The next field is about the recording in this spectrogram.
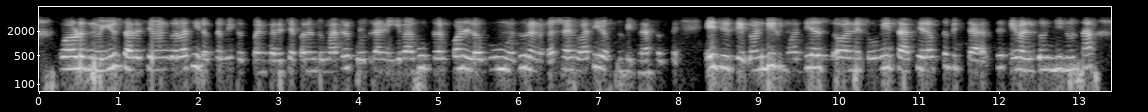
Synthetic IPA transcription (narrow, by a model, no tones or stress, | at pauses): ʋəɾɽnojusat̪ʰeseʋankəɾʋat̪ʰiɾək̚t̪əpit̪ut̪̚pənkəɾet͡ʃʰepəɾənt̪umat̪ɾəkod̪ɾaniːʋaɡut̪əɾpəɳləɡuməd̪ʱuɾənekəʃajɦoʋat̪ʰiɾək̚t̪əpit̪̚nasək̚t̪eed͡ʒɾit̪eɡəɳɖiɾməd̪ʱjənesoʋiɾsat̪ʰeɾək̚t̪əpit̪̚ːaɾək̚t͡ʃʰekeʋalɡəɳɖinosak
